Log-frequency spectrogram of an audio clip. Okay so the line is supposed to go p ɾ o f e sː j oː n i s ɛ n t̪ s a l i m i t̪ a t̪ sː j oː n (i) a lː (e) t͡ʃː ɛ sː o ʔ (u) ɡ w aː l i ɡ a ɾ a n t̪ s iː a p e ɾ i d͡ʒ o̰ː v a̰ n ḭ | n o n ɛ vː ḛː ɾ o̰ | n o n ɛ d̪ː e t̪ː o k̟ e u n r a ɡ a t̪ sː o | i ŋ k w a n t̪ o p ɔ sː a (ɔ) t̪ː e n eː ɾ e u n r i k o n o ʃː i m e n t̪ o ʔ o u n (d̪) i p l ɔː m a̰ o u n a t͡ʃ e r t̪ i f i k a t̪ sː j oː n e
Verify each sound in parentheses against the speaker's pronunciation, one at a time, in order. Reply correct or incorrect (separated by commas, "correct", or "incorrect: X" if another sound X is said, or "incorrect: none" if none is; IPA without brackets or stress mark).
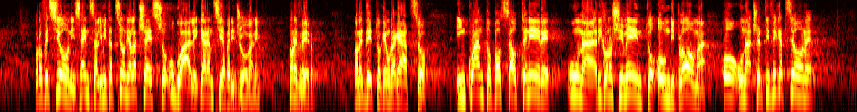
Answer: correct, incorrect: a, correct, incorrect: o, correct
